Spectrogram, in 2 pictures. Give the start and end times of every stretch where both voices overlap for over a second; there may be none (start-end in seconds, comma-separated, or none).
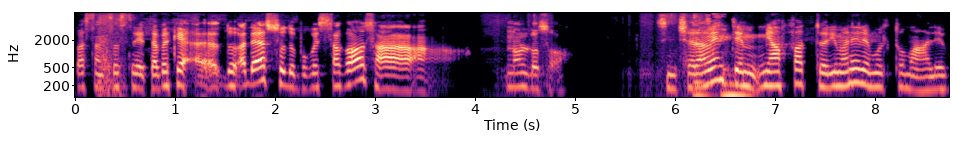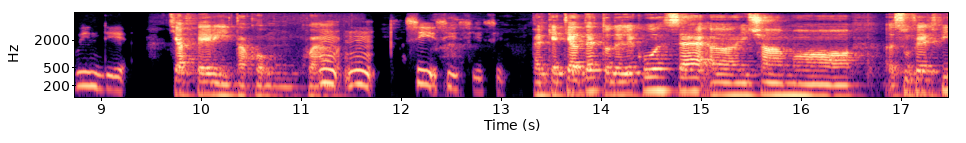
none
